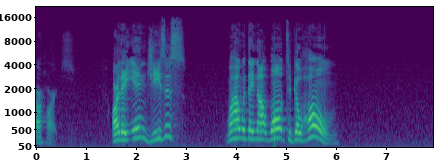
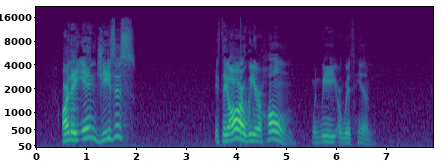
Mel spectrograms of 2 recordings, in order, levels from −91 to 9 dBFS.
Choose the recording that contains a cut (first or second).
first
